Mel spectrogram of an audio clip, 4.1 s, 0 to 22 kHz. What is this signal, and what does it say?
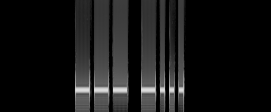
Morse code, heard as a keyed tone, about 17 wpm, 700 Hz. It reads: OB
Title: Abbreviations 17wpm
